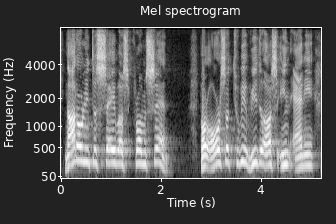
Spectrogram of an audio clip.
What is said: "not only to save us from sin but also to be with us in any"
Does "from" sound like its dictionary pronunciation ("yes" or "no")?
yes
